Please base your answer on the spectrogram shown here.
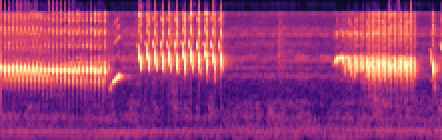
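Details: White canary in full training song: a bright sustained rattling trill, a short rising slur, a burst of fast clicking notes, a pause, then another high buzzy roll, over a soft low hum.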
